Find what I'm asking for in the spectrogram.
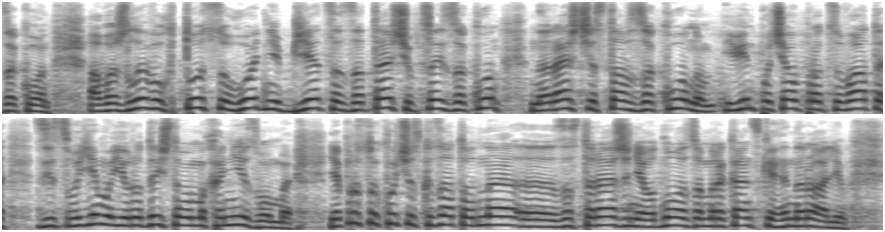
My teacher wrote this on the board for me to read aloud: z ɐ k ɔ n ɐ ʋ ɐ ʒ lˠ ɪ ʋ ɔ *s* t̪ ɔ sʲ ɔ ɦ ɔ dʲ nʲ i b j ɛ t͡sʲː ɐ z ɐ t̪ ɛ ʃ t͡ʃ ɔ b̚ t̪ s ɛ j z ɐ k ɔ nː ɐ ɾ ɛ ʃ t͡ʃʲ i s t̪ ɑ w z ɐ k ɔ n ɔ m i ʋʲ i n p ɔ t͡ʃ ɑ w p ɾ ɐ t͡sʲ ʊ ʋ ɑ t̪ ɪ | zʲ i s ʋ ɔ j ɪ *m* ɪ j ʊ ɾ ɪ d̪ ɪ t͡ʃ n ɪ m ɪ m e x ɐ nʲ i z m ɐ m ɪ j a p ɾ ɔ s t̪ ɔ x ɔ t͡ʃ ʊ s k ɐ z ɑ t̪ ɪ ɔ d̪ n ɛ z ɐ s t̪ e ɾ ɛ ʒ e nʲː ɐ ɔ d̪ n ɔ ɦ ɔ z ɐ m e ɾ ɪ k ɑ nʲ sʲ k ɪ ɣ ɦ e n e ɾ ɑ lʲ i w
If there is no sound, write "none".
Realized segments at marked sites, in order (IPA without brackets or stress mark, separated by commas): x, m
